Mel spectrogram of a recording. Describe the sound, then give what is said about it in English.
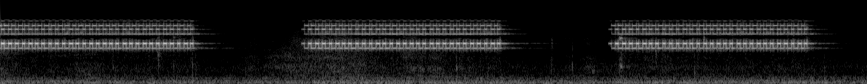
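A telephone rings three times while a waiting caller is being dialled. Each ring is a long, steady, high electronic burst of about two seconds, with short silent gaps between them. “We have our third caller waiting for us online. Let's start calling him.”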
